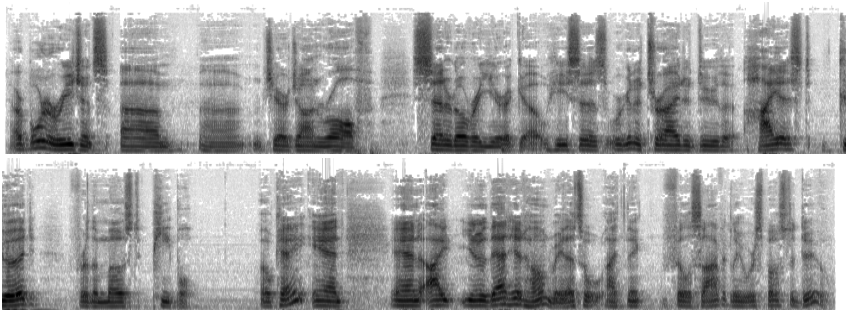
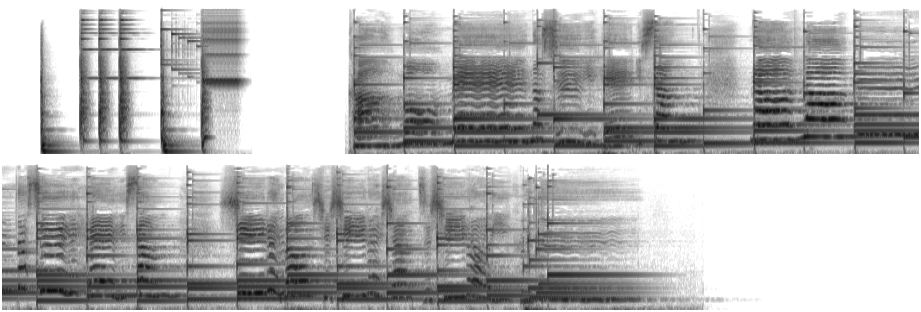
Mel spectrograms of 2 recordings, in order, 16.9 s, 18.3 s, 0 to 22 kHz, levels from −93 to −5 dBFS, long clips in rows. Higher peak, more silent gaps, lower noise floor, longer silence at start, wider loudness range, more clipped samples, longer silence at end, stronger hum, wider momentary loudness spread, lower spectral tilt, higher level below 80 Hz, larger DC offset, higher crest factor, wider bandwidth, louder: about the same, 0 dBFS vs 0 dBFS; neither; second, -50 dBFS vs under -90 dBFS; second, 0.1 s vs 0.4 s; second, 4 LU vs 7 LU; neither; second, 0.15 s vs 2.75 s; neither; first, 14 LU vs 8 LU; about the same, -4 dB/octave vs -3 dB/octave; about the same, -48 dBFS vs -44 dBFS; neither; about the same, 16 dB vs 18 dB; about the same, 17 kHz vs 18 kHz; about the same, -16 LUFS vs -17 LUFS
